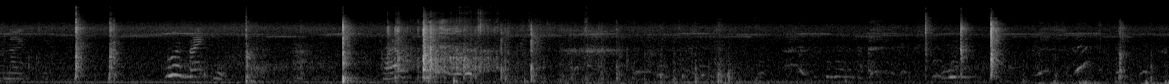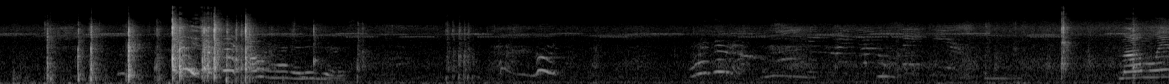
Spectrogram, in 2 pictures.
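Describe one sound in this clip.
Skateboard wheels roll over pavement.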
